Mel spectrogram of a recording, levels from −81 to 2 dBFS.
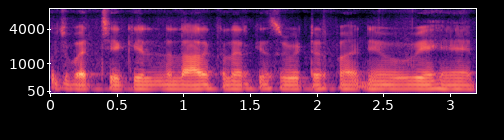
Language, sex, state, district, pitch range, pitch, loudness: Hindi, male, Jharkhand, Deoghar, 100-105 Hz, 105 Hz, -20 LUFS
